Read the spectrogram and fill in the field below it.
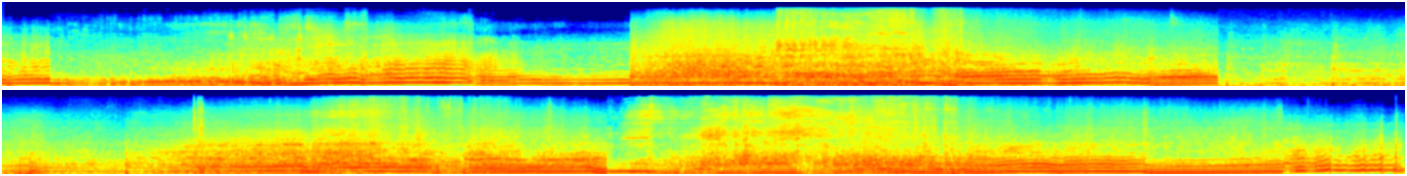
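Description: Rally car engines roar loudly, revving up and down as cars speed past.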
